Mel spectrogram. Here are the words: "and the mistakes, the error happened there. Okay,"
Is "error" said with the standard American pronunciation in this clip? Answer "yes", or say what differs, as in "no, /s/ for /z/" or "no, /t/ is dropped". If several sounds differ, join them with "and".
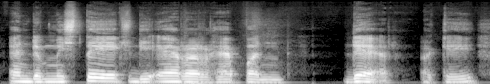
yes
